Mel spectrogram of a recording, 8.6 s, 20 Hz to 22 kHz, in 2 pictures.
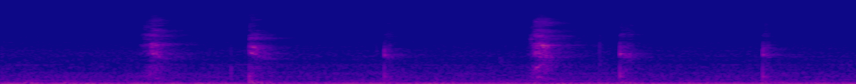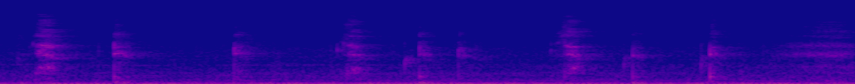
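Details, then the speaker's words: Vocal imitation of an S4 gallop, an extra soft sound just before S1, from vigorous atrial contraction against elevated left ventricular diastolic pressure, as in hypertrophic cardiomyopathy or hypertension. "since the atria are contracting vigorously to move the blood into the left ventricle it produces the s4"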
